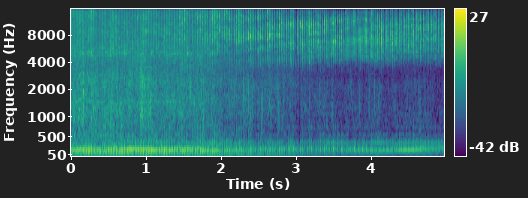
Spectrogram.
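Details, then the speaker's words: Saab Sonett with V4 engine, revived after sitting, driving into town: pulls hard, then the note sags and thins out at part throttle and needs more throttle to keep going; part-throttle hesitation, cause suspected but not confirmed. "wow it uh doesn't like partial throttle i kind of gotta goose it up there"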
